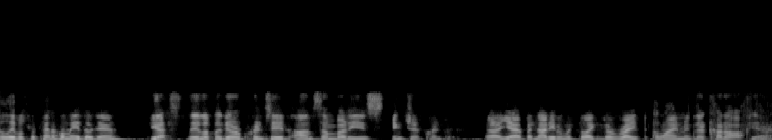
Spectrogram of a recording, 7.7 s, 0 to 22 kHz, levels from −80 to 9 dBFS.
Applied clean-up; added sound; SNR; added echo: neural mask model Resemble Enhance denoiser.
